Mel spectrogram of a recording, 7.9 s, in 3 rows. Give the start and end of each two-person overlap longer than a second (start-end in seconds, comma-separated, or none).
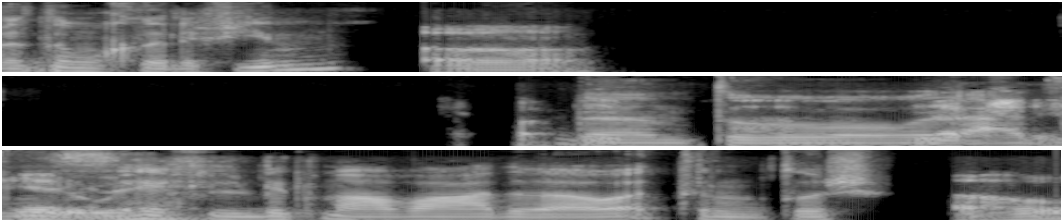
4.0-5.9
